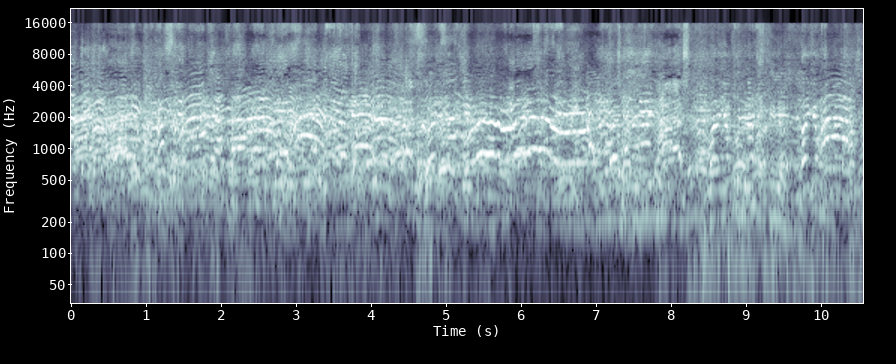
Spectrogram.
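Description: A woman shouts angrily close by.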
